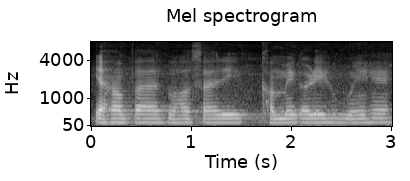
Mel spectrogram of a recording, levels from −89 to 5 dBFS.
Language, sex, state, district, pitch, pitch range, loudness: Hindi, male, Madhya Pradesh, Umaria, 140 Hz, 140-145 Hz, -21 LUFS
